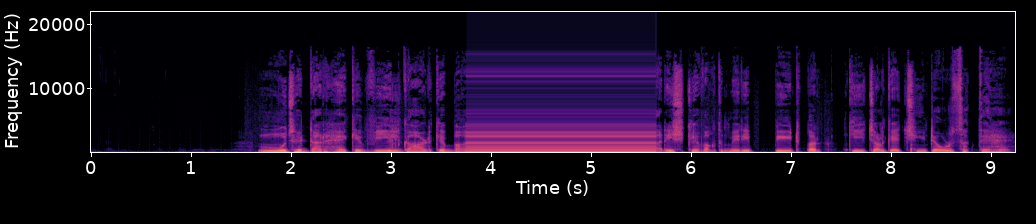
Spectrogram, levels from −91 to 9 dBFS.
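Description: Throughout, Wi-Fi interference adds faint ticking every 102.4 ms, far below the speech, about ten evenly spaced ticks per second, too regular for random clicks. From 3.76 to 5.65 s, a system hang loop replays one 10 ms slice 189 times, a steady 100 Hz buzz, not a stutter, and about two seconds of speech are lost.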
